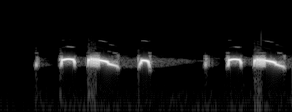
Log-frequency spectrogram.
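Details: Spotted dove giving its lure call: one full phrase of short coo, long sliding-down coo and short end note, then a second phrase that stops after the long falling coo, otherwise silent.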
